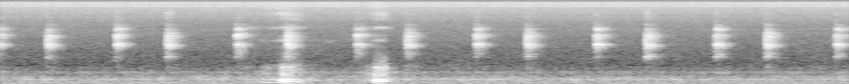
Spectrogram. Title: Snore Boi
